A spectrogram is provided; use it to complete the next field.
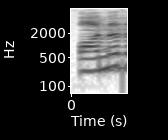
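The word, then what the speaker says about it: honour: अगर sound vowel की है, दी ऑनर, ऑनर लिखा कॉन्सोनेंट से, साउंड ओ की है तो इसको दी प्रोनाउंस करेंगे, लिखेंगे THE लेकिन बोलेंगे दी।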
